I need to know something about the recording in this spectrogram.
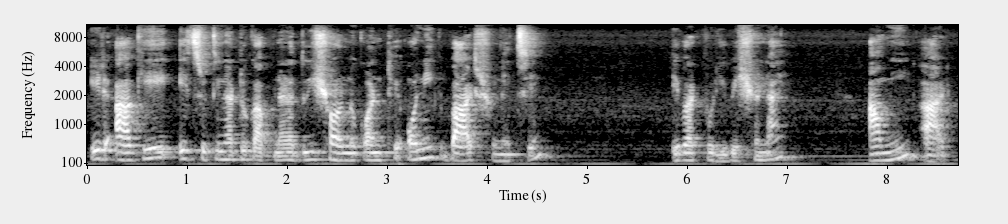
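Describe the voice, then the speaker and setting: A woman's voice: fairly low pitch, steady tone, a little slow, vocal fry, poor audio. A woman presenter giving a scripted introduction to an audio play.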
